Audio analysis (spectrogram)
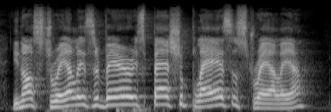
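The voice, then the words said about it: Poor attempt at Australian accent. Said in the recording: “They're from Australia. ... That's really not at all the accent.”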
